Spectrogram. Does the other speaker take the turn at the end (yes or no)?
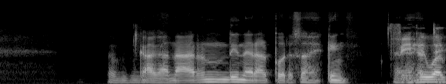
no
